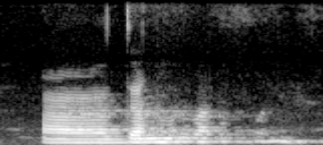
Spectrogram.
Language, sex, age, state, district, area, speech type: Maithili, female, 30-45, Bihar, Begusarai, rural, spontaneous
